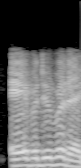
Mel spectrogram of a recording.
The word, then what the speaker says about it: Ava DuVernay: So, filmmaker, make sure I always say her name wrong, Chike. Ava DuVernay. Ava DuVernay, yes.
